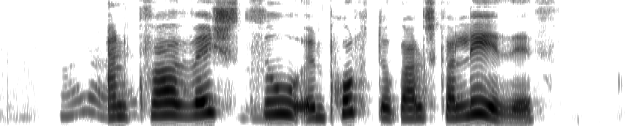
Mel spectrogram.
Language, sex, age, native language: Icelandic, female, 11, Icelandic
